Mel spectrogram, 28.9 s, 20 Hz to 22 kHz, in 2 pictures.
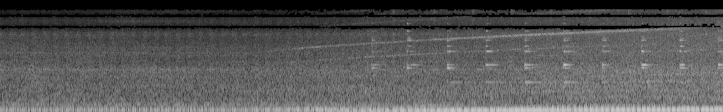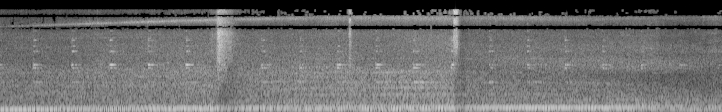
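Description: Metra MPI MP36PH-3S diesel-electric locomotive approaching and passing with its bilevel commuter coaches. A deep engine rumble builds over the first several seconds alongside a high whine that climbs in pitch, and a faint ringing tone repeats about twice a second. As the coaches roll by, three sharp clanks sound a couple of seconds apart.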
